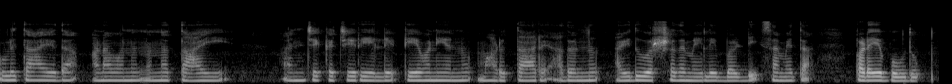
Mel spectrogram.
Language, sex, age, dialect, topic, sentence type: Kannada, female, 18-24, Central, banking, statement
